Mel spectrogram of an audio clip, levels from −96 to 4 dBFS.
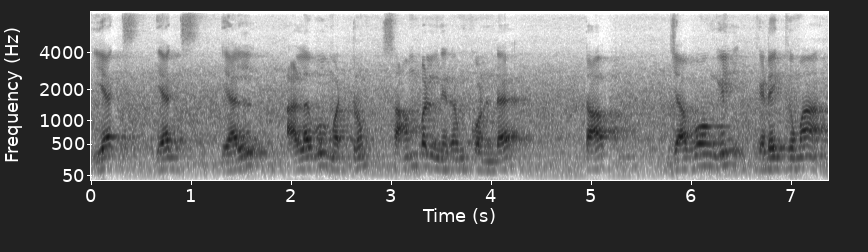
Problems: constant background noise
